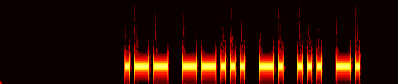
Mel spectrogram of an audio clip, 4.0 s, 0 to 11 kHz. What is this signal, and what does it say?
Morse code, heard as a keyed tone, about 25 wpm, 700 Hz. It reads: W7NSN
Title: USA Call Signs - 5 Characters - 4x Character Spacing - 25wpm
